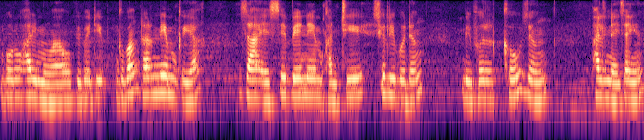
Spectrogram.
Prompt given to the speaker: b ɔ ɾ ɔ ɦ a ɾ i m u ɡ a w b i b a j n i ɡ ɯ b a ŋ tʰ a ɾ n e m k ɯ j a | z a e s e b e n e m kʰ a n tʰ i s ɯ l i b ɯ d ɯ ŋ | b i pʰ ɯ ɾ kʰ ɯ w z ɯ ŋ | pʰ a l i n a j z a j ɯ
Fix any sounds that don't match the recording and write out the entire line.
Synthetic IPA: b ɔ ɾ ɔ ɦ a ɾ i m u ŋ a w b i b a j d i ɡ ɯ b a ŋ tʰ a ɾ n e m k ɯ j a | z a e s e b e n e m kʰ a n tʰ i s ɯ l i b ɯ d ɯ ŋ | b i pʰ ɯ ɾ kʰ ɯ w z ɯ ŋ | pʰ a l i n a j z a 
